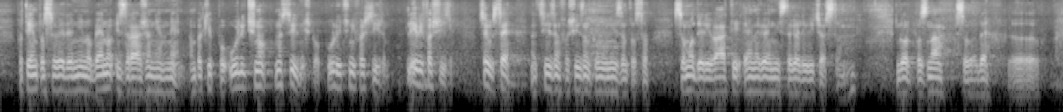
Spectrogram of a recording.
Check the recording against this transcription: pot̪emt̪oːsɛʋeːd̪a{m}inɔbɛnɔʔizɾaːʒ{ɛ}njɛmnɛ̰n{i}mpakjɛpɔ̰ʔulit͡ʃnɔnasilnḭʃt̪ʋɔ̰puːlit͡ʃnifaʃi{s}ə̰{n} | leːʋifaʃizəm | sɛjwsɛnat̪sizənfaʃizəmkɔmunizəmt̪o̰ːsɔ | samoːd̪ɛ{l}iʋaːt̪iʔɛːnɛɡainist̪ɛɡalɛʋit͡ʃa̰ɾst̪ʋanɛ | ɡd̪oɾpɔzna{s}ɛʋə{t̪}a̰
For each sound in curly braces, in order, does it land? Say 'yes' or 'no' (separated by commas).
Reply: no, no, no, no, no, no, yes, no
